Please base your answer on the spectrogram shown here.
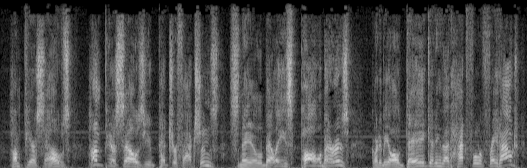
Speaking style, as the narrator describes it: he would shout

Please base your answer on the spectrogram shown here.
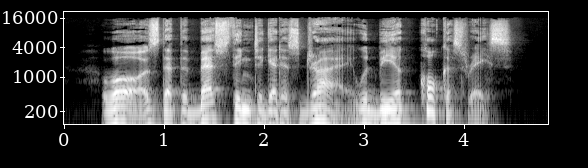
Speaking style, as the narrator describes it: said the Dodo, in an offended tone

